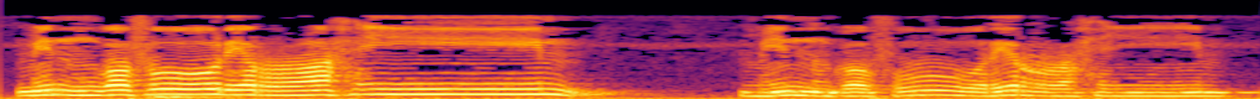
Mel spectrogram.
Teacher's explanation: Masuk dengan sempurna tanwin ke dalam ra tanpa dengan gunnah.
